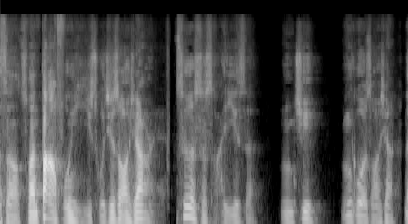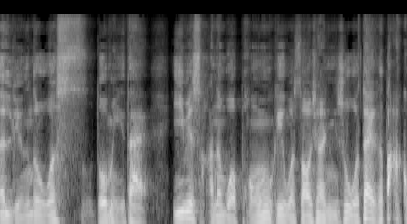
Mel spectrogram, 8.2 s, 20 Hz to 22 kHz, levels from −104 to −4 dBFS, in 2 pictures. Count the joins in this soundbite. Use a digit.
1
